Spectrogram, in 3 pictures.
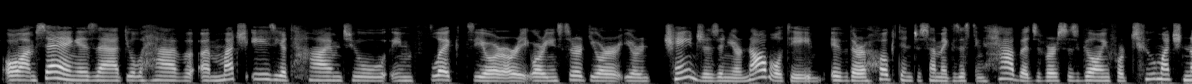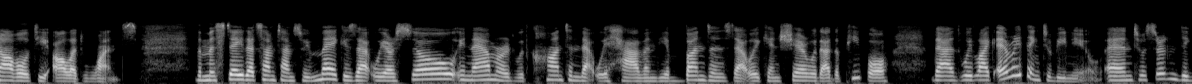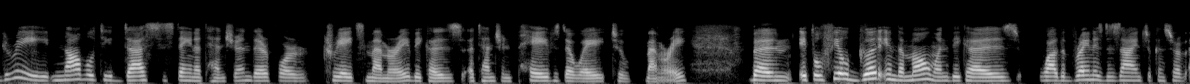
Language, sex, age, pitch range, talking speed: English, female, 20-39, 165-200 Hz, 180 wpm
